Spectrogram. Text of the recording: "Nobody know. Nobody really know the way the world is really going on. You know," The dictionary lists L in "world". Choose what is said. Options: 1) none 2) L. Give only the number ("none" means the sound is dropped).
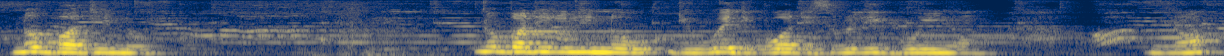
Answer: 1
